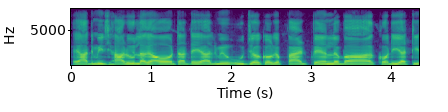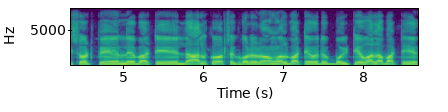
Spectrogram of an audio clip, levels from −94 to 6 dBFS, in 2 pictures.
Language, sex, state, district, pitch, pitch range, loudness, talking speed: Bhojpuri, male, Bihar, East Champaran, 150 Hz, 145-160 Hz, -14 LUFS, 185 wpm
